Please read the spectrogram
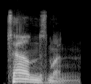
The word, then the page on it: townsman: British English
